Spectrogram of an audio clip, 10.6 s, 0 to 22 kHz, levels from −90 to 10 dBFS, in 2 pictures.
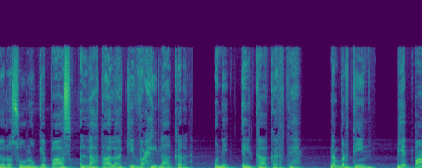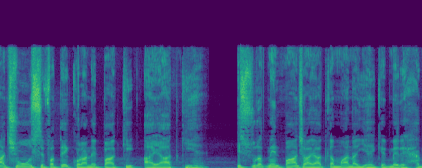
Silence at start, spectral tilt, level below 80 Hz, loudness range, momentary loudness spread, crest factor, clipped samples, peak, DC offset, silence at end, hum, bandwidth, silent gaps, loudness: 0 s; -5 dB/octave; -38 dBFS; 4 LU; 9 LU; 18 dB; under 0.1%; 0 dBFS; under 0.1%; 0 s; none; 16.5 kHz; none; -17 LUFS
